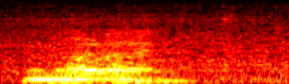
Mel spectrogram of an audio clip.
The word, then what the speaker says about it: malheur: 이제 "malheur" 라고 말 할 때 는 "leu" 라고 발음 하세요 . 말뢰르 .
